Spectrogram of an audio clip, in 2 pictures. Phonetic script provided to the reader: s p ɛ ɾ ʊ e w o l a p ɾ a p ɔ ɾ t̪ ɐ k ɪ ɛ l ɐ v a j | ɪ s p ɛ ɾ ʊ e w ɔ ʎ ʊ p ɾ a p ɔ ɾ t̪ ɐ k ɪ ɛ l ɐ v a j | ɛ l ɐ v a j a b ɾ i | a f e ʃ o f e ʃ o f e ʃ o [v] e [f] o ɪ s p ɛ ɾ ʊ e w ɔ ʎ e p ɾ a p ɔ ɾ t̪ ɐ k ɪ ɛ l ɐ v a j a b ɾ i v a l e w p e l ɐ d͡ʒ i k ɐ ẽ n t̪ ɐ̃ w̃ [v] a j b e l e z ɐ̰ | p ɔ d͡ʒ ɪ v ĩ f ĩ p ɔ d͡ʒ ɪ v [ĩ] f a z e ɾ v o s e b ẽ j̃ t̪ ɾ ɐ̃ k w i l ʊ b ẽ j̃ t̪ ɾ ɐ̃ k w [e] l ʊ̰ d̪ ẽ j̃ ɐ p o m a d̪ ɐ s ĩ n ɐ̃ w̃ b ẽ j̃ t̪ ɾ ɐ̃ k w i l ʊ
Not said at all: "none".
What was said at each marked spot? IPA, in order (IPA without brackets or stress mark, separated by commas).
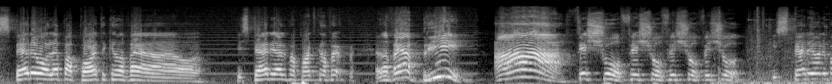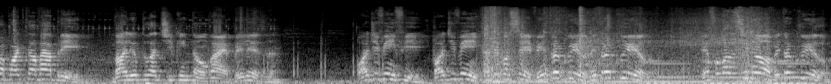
f, ʃ, v, ĩ, i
